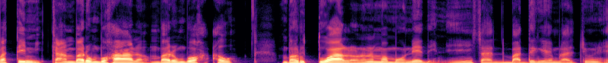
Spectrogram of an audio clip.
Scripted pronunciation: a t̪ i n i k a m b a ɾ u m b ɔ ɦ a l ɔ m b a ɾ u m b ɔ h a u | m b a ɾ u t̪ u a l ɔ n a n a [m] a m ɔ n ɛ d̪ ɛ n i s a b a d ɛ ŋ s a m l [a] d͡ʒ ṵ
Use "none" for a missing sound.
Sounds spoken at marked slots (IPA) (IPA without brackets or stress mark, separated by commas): m, a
